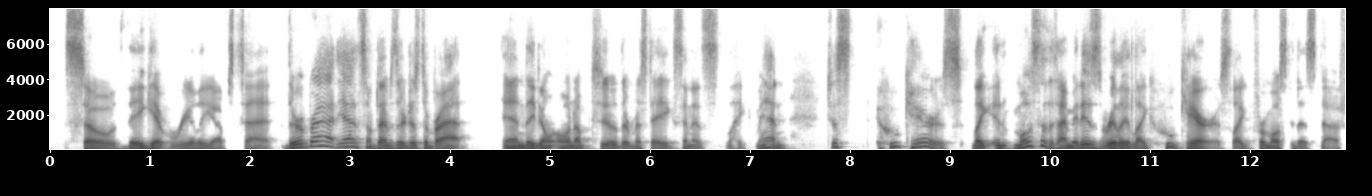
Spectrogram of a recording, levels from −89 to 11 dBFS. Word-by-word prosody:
so, 105 -3 +1
they 115 +4 +4
get 135 -3 +2
really 110 -1 -3
upset. 95 +1 -6
They're 150 +6 +5
a - - 0
brat, 255 -3 +1
yeah, 220 0 +1
sometimes 150 -5 +1
they're 155 -2 +2
just 150 +1 -1
a 160 - +3
brat, 135 +2 +1 0.3
and 125 -1 +3
they 120 - +5
don't 130 +2 +2
own 125 +1 +1
up 130 0 -2
to 120 -3 -1
their 115 +1 -3
mistakes, 140 +3 -5
and 100 -3 -4
it's 95 -1 -9
like, 100 -1 -14
"Man, 135 - -1 0.4
just 215 +1 -3 0.3
who 215 +3 -1
cares?" 195 - -2
Like, 130 -1 +4
in 145 -1 +1
most 230 +11 +3
of - - +3
the - - -1
time 120 0 +2
it - - +2
is 170 -8 +4
really 135 -3 +6
like, 105 -2 -2
"Who 195 -2 +1
cares?" 130 0 +1
Like, 105 -1 -4
for 120 - -1
most 120 +1 -1
of 105 - -9
this 100 -3 -4
stuff. 85 +3 -9
125 Hz, 220 wpm, -22 LUFS, 110-150 Hz, 0.4 s, really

